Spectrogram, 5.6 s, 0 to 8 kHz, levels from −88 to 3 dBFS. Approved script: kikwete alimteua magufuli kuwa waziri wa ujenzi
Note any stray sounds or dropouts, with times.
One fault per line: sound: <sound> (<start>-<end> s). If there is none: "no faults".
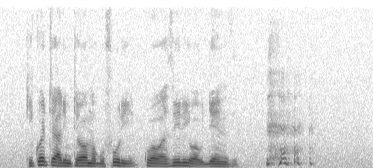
sound: laugh (4.0-4.8 s)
